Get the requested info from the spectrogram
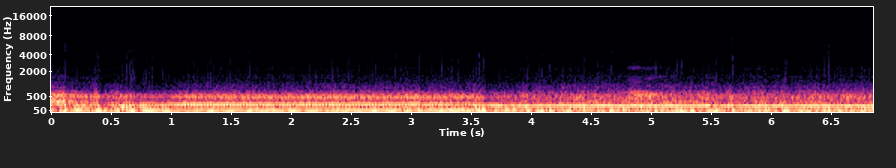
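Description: Sports car engine heard from the open cabin, running at steady revs, then stepping down to a lower steady note about three and a half seconds in.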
